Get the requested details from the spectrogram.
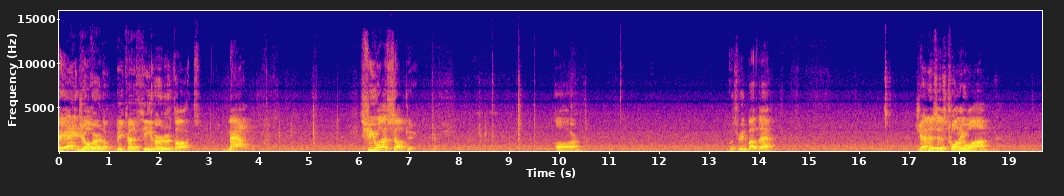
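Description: An elderly man speaks calmly through a microphone in short phrases with pauses.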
